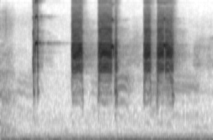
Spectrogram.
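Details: Single black francolin phrase used to make a quiet partridge start calling: a short sharp note, then four loud, scratchy, grating notes in a quick, uneven rhythm. Nothing else is heard.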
